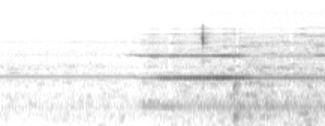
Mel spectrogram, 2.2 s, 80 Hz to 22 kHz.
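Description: A 0.75 kW cast-iron-impeller electric water pump runs faintly with a steady whine over a light hiss, swelling in about a second in. It has been switched back on by its pressure switch after a shower valve was opened and the pressure dropped.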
